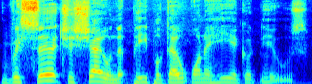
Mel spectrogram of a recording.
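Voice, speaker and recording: A man co-hosting a casual comedic chat show, telling stories in an animated way, often repeating words and giggling. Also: fairly high pitch, normal speed. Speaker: podcast co-host. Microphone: studio microphone.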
